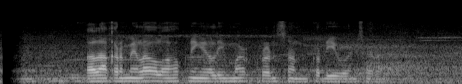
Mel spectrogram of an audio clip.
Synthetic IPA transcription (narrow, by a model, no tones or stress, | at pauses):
lalakarmelaɔlɔɦɔk̚niŋɡalimark̚pɛnsɔnkɨrdiwaɲt͡ʃaɾa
